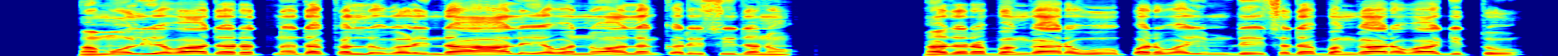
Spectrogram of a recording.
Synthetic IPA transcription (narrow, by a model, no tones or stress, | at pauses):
ɐmoːljɐʋaːd̪ɐɾɐt̪nɐd̪ɐkɐlːuɡɐɭind̪ɐaːlɐjɐʋɐnːuɐlɐŋkɐɾisid̪ɐnu | ad̪ɐɾɐbɐŋɡaːɾɐʋupɐɾʋɐjimd̪ɛːʃɐd̪ɐbɐŋɡaːɾɐʋaːɡit̪ːu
